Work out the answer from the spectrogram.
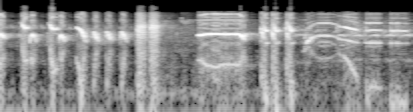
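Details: Jalak suren song in the lively 'gacor' manner: short rhythmic whistled notes, a sustained flat harsh whistle, then curving whistled glides falling away in pitch.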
